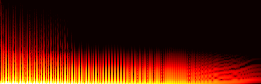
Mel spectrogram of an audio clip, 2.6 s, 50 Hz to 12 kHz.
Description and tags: Here's a heap of snapshot samples of the Synare 3, a vintage analog drum synth circa 1980. They were recorded through an Avalon U5 and mackie mixer, and are completely dry. Theres percussion and alot of synth type sounds.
